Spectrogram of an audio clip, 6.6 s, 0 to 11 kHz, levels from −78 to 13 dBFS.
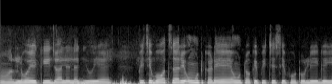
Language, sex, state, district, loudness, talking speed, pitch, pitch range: Hindi, female, Rajasthan, Bikaner, -14 LUFS, 180 wpm, 225 Hz, 220-235 Hz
